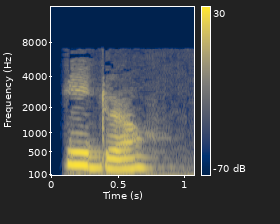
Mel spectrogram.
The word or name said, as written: hedral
